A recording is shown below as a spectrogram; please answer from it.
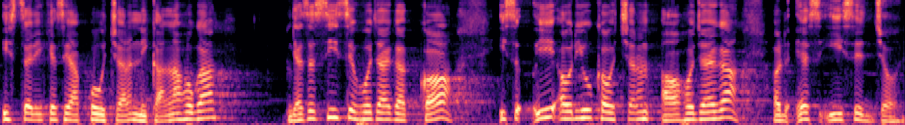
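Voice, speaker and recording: A man teaching an English phonics lesson, spelling out letters and then sounding out each word, often asking the viewer questions. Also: on the high side. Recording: long hall reverb.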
